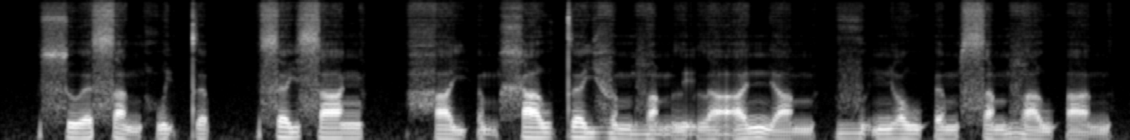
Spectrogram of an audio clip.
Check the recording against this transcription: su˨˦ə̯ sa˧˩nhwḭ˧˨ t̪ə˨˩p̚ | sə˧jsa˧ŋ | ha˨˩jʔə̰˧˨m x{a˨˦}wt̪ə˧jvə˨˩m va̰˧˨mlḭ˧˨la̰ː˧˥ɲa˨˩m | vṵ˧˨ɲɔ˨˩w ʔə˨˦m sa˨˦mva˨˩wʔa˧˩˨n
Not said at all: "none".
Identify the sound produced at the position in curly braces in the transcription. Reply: a˧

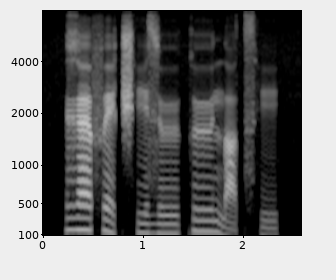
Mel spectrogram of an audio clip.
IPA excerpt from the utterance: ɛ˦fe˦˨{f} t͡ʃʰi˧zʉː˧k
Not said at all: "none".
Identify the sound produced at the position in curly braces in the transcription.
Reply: none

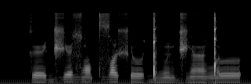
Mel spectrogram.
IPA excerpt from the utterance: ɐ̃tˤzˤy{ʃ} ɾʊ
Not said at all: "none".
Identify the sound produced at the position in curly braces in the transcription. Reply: ʃ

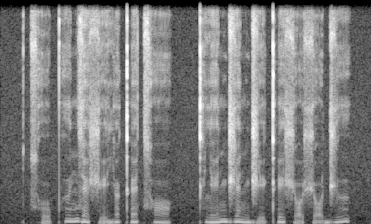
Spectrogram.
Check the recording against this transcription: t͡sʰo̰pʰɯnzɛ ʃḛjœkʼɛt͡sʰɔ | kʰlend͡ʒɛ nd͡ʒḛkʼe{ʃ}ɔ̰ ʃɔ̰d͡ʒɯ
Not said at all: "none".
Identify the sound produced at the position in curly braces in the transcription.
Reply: ʃ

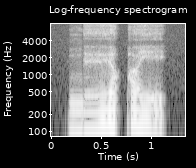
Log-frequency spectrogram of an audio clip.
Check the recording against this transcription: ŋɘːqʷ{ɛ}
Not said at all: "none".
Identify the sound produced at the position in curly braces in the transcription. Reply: e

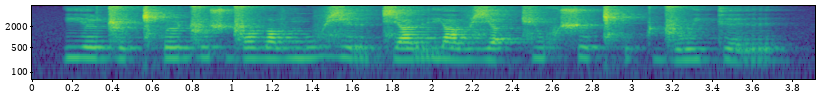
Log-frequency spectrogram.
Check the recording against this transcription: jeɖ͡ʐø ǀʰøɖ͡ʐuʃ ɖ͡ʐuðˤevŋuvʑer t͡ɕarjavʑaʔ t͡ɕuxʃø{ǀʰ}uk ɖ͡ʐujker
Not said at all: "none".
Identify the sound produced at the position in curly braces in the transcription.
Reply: ǀʰ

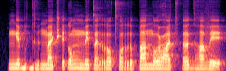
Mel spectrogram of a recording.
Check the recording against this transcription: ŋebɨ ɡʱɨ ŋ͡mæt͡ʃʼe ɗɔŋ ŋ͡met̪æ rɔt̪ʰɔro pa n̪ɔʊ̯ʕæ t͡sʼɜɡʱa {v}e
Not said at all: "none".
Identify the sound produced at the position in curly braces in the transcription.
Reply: v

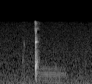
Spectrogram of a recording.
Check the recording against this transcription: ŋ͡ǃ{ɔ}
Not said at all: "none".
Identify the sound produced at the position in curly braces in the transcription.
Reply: ɔ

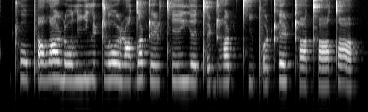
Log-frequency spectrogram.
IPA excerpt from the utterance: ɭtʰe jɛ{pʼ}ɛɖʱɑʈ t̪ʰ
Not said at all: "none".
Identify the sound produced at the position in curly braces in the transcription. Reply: tʼ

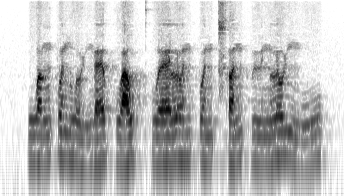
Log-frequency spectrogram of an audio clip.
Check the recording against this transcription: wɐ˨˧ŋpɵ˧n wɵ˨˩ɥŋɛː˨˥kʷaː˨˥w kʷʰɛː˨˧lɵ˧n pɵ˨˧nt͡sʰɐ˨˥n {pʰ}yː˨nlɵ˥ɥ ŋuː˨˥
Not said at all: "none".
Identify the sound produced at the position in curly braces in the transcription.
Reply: p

